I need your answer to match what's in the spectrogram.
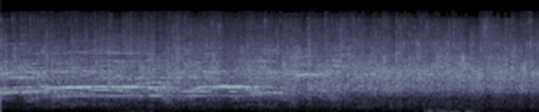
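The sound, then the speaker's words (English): An audience bursts into sustained applause mixed with cheering for Anthony, a dense steady wash of clapping with a few high whoops ringing out over it, holding at a loud, even level throughout. “You can cheer for Anthony for that.”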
